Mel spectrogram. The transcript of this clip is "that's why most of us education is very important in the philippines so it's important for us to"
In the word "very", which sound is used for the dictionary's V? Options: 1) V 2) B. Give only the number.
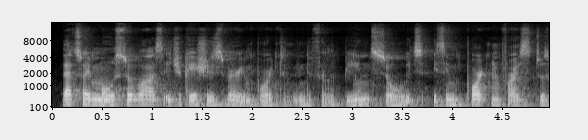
1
